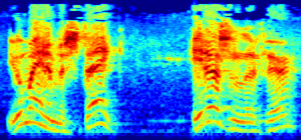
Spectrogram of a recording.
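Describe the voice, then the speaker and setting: An actor playing a breezy, excitable American rooming-house proprietor in an old radio drama. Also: male voice, high voice, normal speed, slightly rough, full character voice. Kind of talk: vintage radio crime drama dialogue. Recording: dull, noisy old radio recording.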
